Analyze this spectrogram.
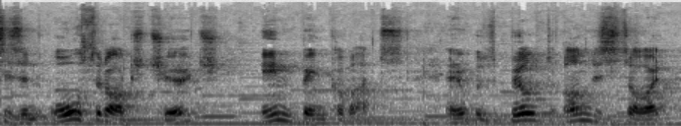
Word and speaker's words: Benkovac: jump in here and correct myself with the pronunciation of this town and the church that it's in it's bovats now being anouncing it as benovic uh that's a nearby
